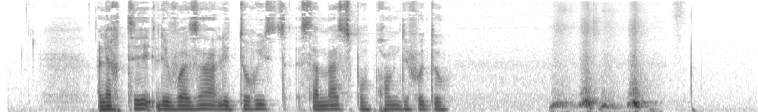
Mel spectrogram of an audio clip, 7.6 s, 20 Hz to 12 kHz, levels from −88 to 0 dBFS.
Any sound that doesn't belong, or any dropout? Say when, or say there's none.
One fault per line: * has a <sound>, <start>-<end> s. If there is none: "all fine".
* has a whoosh, 5.5-6.6 s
